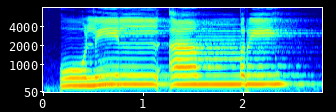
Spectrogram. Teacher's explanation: Huruf ro dibunyikan secara tarqiq sebab barisnya di bawah, maka bacanya tipis.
